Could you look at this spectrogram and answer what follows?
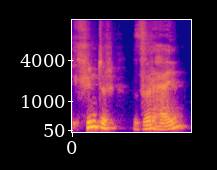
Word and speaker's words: Gunther Verheyen: um let me let me first say my full name so that people know how we how we said it in Belgium so my full name is Hunter ver which is not easy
